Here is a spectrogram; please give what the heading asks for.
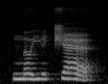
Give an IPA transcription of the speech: n ʌ j ɪ t͡ʃ æ

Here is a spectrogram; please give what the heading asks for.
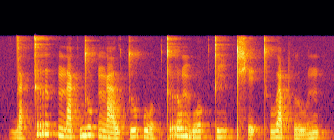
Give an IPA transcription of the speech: d a˨˩ k̚ t r ɯ˥˩ k̚ n a˦˥ k̚ d u˥˩ ʔ ŋ a˧ w t u˦˥ ʔ w o˨˩ k̚ t r o˥˩ m w o˦˥ k̚ t iː˥˩ p̚ t͡ɕʰ e˨˩ ʔ tʰ u˥˩ a̯ pʰ l u˦˥ n

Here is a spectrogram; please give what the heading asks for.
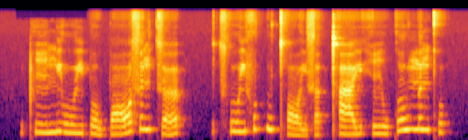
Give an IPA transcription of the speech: pʰ iː˨˧ ŋ j uː˨ j p o˨˩ w p ɔː˨˥ s ɪ˥ ŋ t͡s œː˨˥ p̚ | t͡sʰ uː˧ j f ʊ˥ k̚ o˧ w t̪ʰ ɔː˨˩ j s ɐ˨˥ t̚ pʰ aː˨˧ j h iː˨ w k o˥ w n̪ ɪ˥ ŋ kʷʰ ɐ˧ k̚

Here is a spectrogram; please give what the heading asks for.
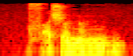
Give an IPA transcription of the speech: sˤ ḭ ʃ ɔ n ɔ̃ nː ḭ

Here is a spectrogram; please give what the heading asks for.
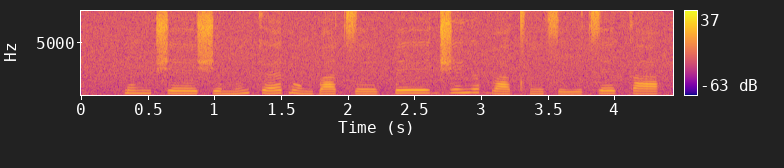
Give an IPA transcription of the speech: k͡p ũ˨ ŋ ʃ eː˨ ʃ ɪ˨ m ĩ˦ k ɛ˨˦ ɗ ũ˨ ɡ͡b a˨ t͡s eː˨ k͡p eː˦ d͡ʒ ɪ˦ j ɪ˦ b a˨ tʰ ĩ˨ s iː˨ t͡s eː˦ k a˦

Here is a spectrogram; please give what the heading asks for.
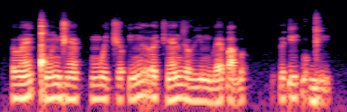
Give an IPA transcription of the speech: β ɛ̃ ǃ ũ n d͡ʒ ɛ̃ | m u i̯ t͡ʃ ɤ ʔ i ŋ r ɤ t͡ʃ ɛ̃ n z ɵ ɣ i m b ɛ ɓ a b | ʔ ɨ ɗ i ɠ o ɡ i

